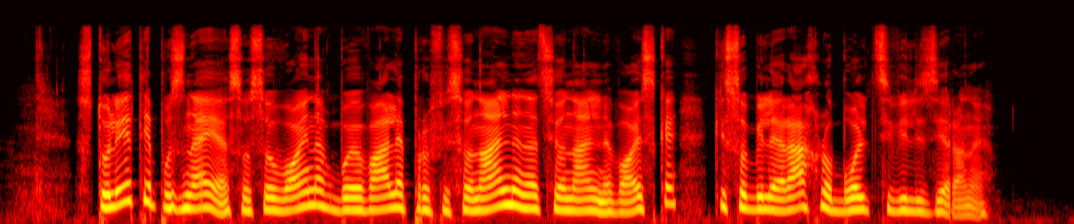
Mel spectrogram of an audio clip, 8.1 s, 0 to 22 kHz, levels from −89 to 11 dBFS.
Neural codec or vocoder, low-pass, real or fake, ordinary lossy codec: none; 14.4 kHz; real; none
